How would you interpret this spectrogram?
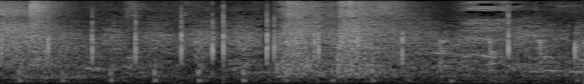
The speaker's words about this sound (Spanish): Aquí no hay dónde salir, jefe, para arriba. Nada más agáchense, agáchense, porque aquí están pegando los tiros.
